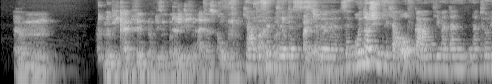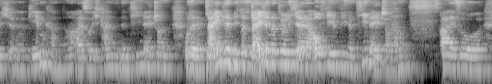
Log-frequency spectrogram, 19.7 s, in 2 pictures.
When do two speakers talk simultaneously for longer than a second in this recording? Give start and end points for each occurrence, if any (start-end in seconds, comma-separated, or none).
5.0-6.7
